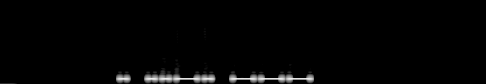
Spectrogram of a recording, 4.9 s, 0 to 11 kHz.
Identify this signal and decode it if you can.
Morse code, heard as a keyed tone, about 17 wpm, 700 Hz. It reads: EFO
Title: USA Call Sign Postfixes - 3 Letters 17wpm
